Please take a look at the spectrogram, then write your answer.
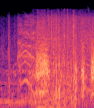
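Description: A chicken squawks and clucks in a quick, loud run of harsh calls lasting about two seconds, close by, with a brief rising cry at the start.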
